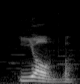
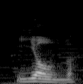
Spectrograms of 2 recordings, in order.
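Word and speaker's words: Jow (איוב): No więc po hebrajsku w oryginale nazywa się to Jow. Imię tego człowieka. Jow. B i W to jest w hebrajskim jedna litera.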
